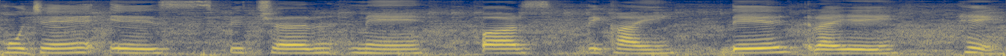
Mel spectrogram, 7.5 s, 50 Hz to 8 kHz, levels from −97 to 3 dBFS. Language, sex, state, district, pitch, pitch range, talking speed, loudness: Hindi, female, Madhya Pradesh, Dhar, 220 Hz, 205-235 Hz, 70 wpm, -15 LUFS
